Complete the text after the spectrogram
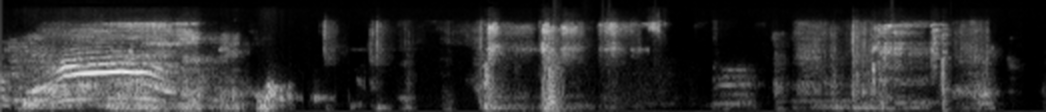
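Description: A young boy speaks clearly over an online call.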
